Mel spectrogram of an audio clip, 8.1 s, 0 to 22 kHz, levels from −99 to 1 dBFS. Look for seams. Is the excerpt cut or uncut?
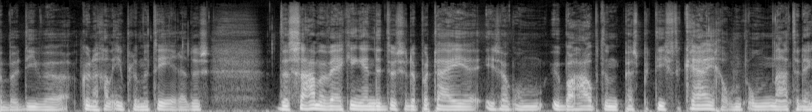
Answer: cut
